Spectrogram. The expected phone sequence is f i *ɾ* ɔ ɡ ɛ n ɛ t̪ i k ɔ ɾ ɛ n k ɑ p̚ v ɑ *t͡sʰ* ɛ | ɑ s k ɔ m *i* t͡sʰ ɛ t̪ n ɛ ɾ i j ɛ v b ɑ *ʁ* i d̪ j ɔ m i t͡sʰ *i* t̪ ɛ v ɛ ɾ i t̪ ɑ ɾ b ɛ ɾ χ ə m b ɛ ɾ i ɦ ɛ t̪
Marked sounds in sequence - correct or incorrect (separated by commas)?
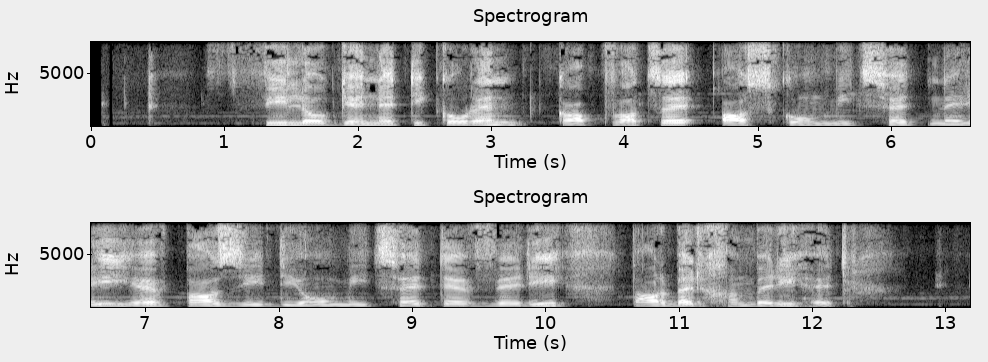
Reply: incorrect, incorrect, correct, incorrect, incorrect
